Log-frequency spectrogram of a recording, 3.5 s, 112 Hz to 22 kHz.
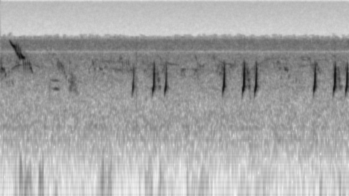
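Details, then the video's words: Common quail (Coturnix coturnix) male courtship call on 21 June 2011, liquid three-note 'wet-my-lips' phrase repeated three times about once a second, another quail answering in the background, over soft rural hiss; finding: common quail. "WACHTELSCHLAG - BALZRUF DER WACHTEL"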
